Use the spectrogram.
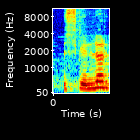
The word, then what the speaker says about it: Schindler: और इसको हम पता नहीं हम क्यों शिंडलर बोलते हैं, पर ये स्किंडलर होता है।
